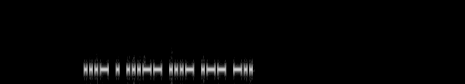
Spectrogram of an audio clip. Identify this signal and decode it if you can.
Morse code, heard as a keyed tone, about 46 wpm, 700 Hz. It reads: VE3VWD
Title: DXCC-100 Call Signs - 6 Characters - Repeated 3x - 45wpm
